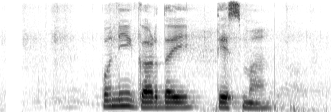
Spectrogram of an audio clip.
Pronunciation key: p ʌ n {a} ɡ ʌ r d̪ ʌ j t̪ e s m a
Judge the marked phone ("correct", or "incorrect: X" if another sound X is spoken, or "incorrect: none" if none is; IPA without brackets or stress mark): incorrect: i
